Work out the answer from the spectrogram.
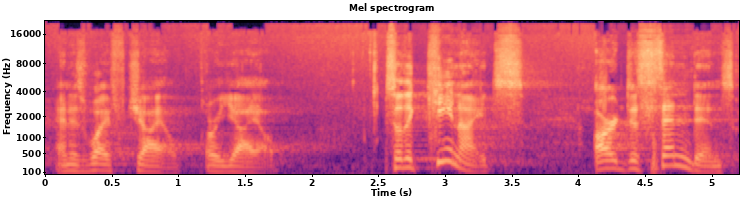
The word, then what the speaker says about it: Jael: you pronounce her name there's no js in hebrew they're all wise so i'm just going to say yael but you say jail doesn't matter say whatever you want but anyways hebrew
